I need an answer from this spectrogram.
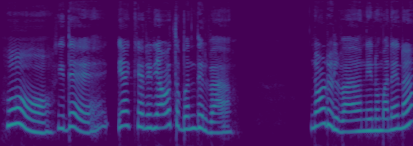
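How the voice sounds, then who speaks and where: A bossy, sassy teenage girl from a cartoon, voiced by a woman fires off her lines quickly in a high voice. The sound is dry and close. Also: expressive, no echo. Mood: chatty. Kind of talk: cartoon voice acting.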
